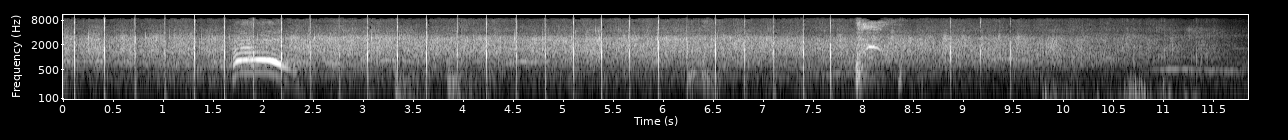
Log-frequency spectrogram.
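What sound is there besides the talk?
audience applause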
